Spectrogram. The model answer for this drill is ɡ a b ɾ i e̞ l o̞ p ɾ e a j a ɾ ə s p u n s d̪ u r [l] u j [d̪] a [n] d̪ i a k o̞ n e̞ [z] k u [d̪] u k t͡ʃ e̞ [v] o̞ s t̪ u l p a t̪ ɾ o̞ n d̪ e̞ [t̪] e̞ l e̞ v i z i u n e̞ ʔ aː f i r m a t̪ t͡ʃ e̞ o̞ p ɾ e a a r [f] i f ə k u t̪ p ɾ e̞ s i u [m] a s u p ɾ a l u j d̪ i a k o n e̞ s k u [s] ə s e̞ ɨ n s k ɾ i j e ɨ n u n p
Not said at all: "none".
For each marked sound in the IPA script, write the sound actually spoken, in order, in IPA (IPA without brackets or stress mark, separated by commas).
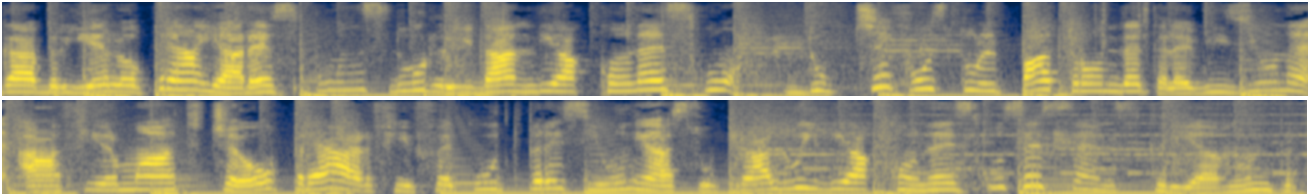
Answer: l, d̪, n, s, d̪, f, t̪, f, n, s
